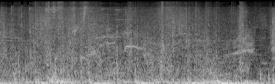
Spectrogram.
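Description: A Bombastic bomb spell from Harry Potter: Magic Awakened bursts loudly, a heavy booming crash that fills the moment alone with no voices.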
